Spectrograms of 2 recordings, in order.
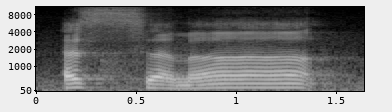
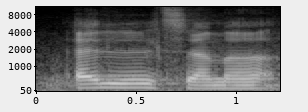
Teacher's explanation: الصواب أن تدغم اللام في السين الآتية بعدها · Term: الإدغام الشمسي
